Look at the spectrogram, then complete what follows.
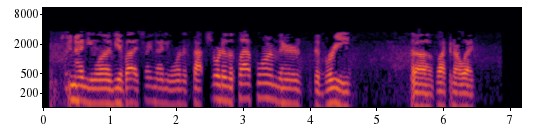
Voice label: Light Rail Emergency, scanner

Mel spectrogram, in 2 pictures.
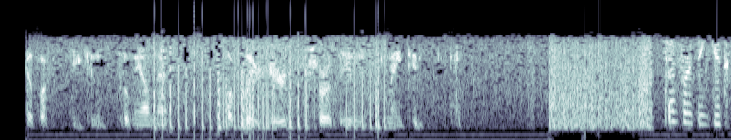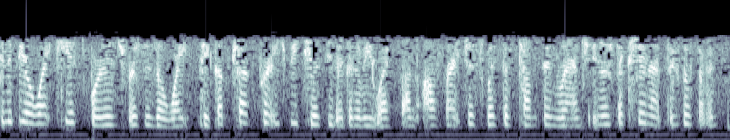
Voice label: Highway Patrol, Phoenix Metro West Area, scanner; DPS

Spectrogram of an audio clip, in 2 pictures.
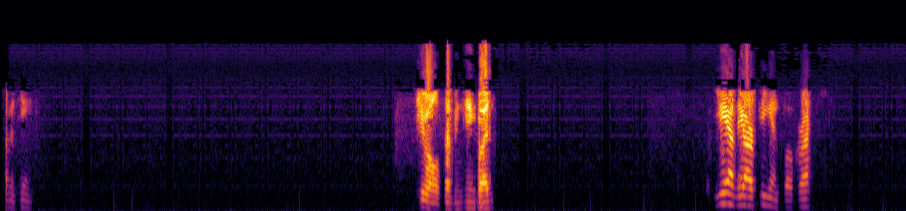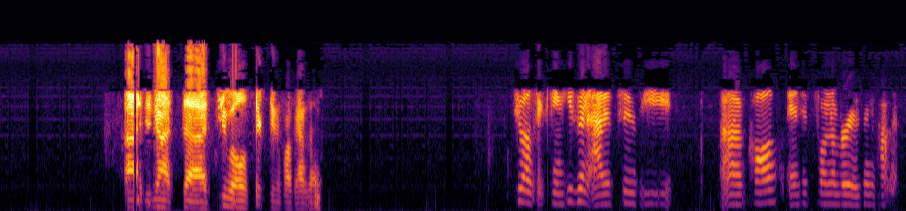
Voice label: Police, scanner audio

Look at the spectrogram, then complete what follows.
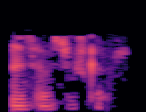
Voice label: Dispatch, scanner; Mesa PD Dpt; 4 Sprstn Dispatch

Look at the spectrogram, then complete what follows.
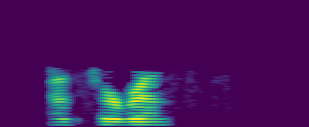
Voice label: Tempe PD, scanner; Rgnl Wireless Co-op (RWC)

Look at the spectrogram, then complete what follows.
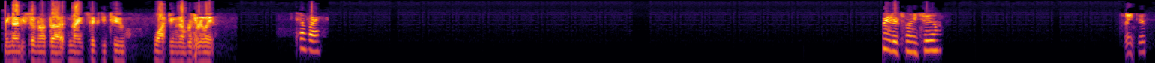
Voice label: Scottsdale Police, scanner

